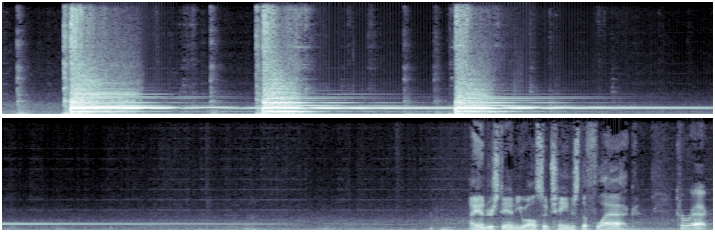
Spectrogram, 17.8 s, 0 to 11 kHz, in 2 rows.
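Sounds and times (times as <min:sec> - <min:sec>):
metallic bell ringing on the hour: 0:00.9 - 0:12.3
speech: 0:14.8 - 0:17.7.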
